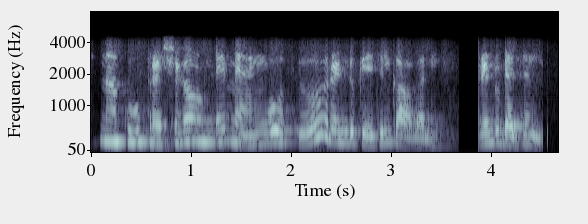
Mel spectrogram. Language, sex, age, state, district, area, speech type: Telugu, male, 18-30, Andhra Pradesh, Guntur, urban, conversation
